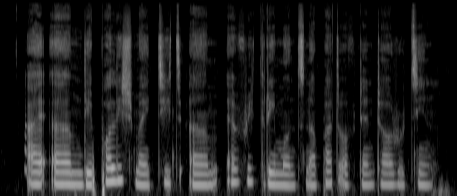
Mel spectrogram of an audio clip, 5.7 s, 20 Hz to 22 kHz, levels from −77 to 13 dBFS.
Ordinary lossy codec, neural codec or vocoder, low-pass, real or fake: none; none; none; real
